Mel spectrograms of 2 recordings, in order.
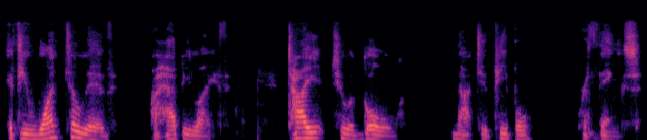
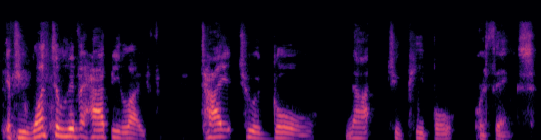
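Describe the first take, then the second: First: It is said more slowly. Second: It is said at a normal pace.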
